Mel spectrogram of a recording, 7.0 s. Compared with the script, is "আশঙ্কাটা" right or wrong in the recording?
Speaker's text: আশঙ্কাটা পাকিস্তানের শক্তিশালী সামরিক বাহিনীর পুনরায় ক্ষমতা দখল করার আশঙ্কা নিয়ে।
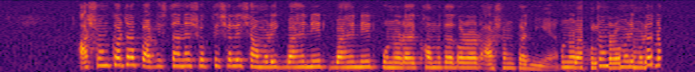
right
